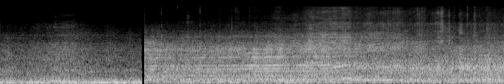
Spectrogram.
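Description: A field of NASCAR Truck Series race trucks, V8 engines running together at low warm-up-lap speed, a steady drone of many engines. The sound breaks off for an instant about a second and a half in, then comes back louder and brighter.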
